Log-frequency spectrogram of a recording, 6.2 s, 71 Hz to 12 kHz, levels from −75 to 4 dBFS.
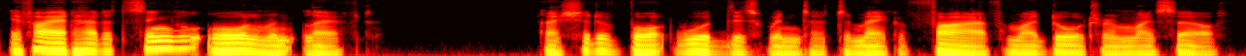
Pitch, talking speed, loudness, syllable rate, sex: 105 Hz, 230 wpm, -19 LUFS, 5.7 syllables/s, male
